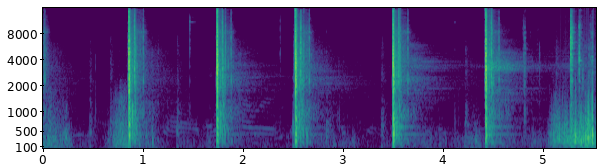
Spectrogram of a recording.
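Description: A pistol fires sharp shots, one after another, outdoors.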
